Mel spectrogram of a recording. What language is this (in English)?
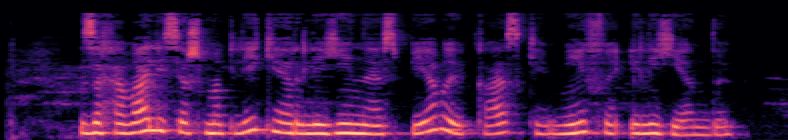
Belarusian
